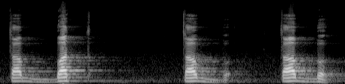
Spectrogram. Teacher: تلاوت میں با ہے، اس با کے اوپر قلقلہ ہوتا ہے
